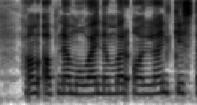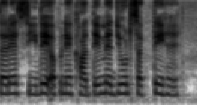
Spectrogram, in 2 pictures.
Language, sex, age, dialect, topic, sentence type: Hindi, female, 46-50, Kanauji Braj Bhasha, banking, question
